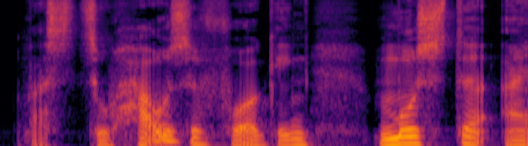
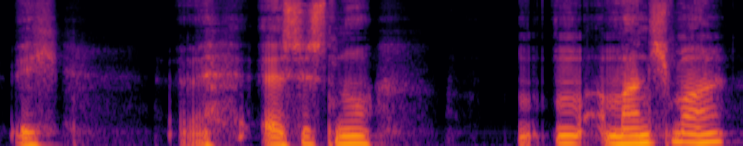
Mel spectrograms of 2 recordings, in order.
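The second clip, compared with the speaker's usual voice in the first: halting, higher-pitched false starts; hesitant stammer; 6 semitones higher than usual. A narrator's reading. Pupil starts confiding in headmaster, stammering hesitantly. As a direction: falter between words, unsure whether to confess.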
